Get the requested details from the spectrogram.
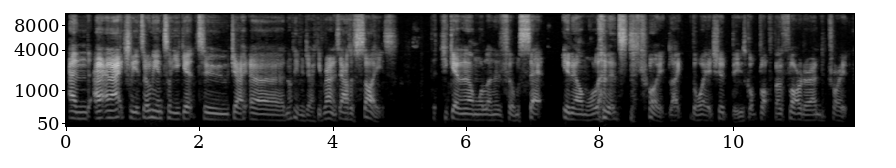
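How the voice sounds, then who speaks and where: A man's voice: mid-range voice, fairly quick, bright, forceful tone, no room sound. A man co-hosting a podcast, talking casually about a film with frequent restarts and fillers. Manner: rambling, many restarts and fillers. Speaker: podcast co-host.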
